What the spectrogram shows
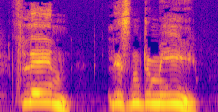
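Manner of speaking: very high, hoarse, croaking voice. From a raft, he calls to the unmoving older man, croaking. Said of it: "he croaked".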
